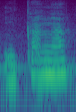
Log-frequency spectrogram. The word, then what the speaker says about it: Nkanga: Okay, so my name is Nkanga. Yes, so sorry. The N is silent.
